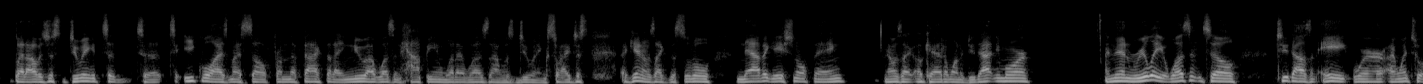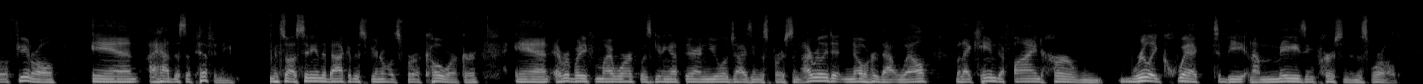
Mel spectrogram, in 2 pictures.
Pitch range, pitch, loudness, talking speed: 115-135 Hz, 125 Hz, -32 LUFS, 255 wpm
